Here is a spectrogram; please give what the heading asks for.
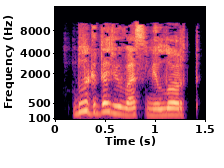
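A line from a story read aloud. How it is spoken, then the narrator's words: Timid trembling voice. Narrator (Russian): пролепетала Розамунда, боясь, что он заметит, как дрожит ее голос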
